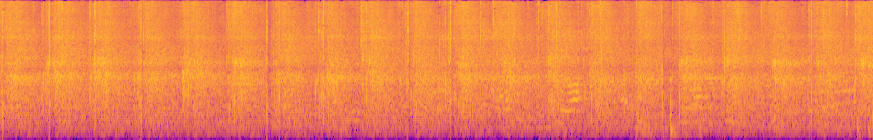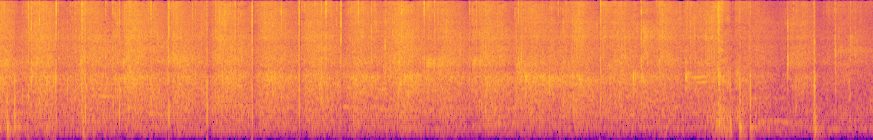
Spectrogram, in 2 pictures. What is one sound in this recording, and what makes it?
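A crowd of children and adults claps along in a quick steady rhythm.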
